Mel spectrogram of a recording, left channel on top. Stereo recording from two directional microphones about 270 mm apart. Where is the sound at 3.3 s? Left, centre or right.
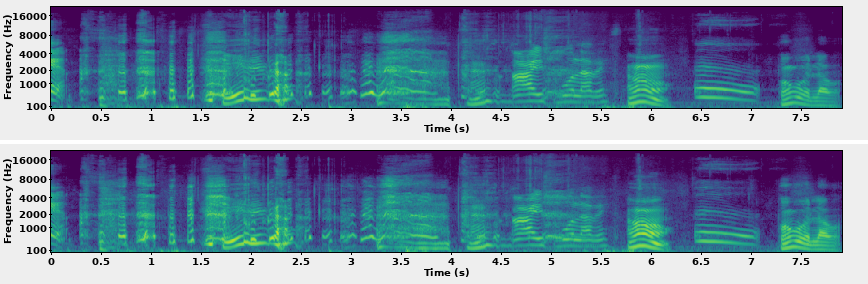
Left.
